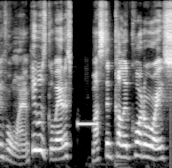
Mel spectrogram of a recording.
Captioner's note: beep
